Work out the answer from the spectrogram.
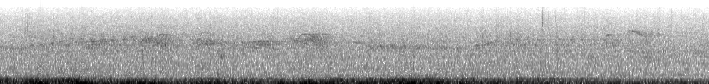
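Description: A steady low rumble of background noise, with a few faint, short chirps of birds now and then.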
